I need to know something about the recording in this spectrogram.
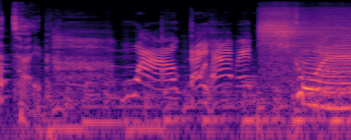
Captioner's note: gasp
